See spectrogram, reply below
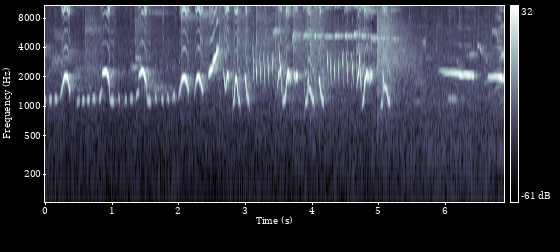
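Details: White-rumped shama, male sung up by a female: opening series of looping whistled notes repeated rhythmically, then buzzy rattles and steep downslurred whistles, followed by a thin high whistle and a soft pause.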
